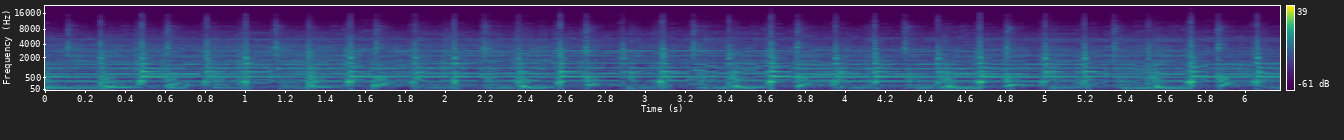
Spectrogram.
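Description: Instrumental qawwali tune: an Indian keyed banjo (bulbul tarang) plays the plucked melody over tabla keeping a fast, steady rhythm, with occasional deep bass-drum strokes that bend in pitch.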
